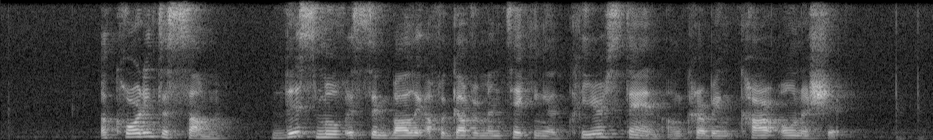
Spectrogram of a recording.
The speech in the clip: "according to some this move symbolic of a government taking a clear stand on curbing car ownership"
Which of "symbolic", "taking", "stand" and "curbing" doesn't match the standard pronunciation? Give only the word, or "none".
none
